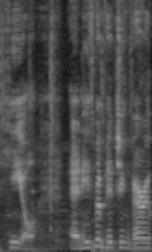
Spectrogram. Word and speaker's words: Gil: name is louise heal looks like gil it's pronounced heel and he's been pitching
